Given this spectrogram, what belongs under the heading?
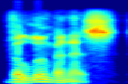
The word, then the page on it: voluminous: American English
